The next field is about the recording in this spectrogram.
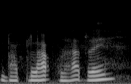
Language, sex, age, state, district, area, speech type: Santali, female, 18-30, West Bengal, Malda, rural, spontaneous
